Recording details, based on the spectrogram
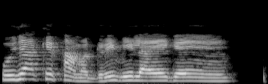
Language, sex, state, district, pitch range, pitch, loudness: Hindi, male, Bihar, Saran, 160-215 Hz, 175 Hz, -15 LUFS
